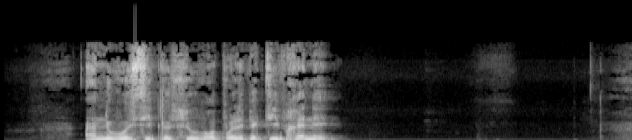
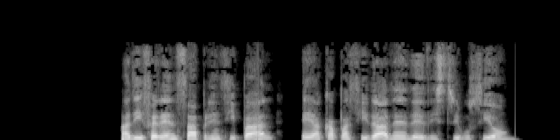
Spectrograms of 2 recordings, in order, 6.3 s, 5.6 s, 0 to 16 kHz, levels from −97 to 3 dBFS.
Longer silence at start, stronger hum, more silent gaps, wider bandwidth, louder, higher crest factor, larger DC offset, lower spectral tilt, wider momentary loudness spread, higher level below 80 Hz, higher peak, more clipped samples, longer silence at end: second, 0.85 s vs 1.2 s; neither; second, none vs 2.83-3.01 s; about the same, 11.5 kHz vs 11.5 kHz; about the same, -16 LUFS vs -17 LUFS; about the same, 20 dB vs 18 dB; neither; second, -4 dB/octave vs -5.5 dB/octave; about the same, 10 LU vs 9 LU; first, -40 dBFS vs -62 dBFS; about the same, 0 dBFS vs 0 dBFS; neither; first, 3 s vs 0.45 s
